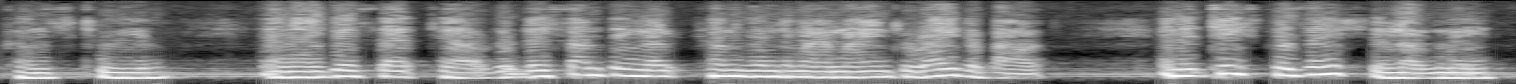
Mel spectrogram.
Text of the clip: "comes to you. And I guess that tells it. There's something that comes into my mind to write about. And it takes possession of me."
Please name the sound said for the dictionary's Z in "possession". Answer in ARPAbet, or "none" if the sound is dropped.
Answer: Z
